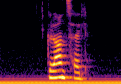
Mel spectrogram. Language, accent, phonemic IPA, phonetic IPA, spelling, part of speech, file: Armenian, Eastern Armenian, /ɡəɾɑnˈt͡sʰel/, [ɡəɾɑnt͡sʰél], գրանցել, verb, Hy-գրանցել.ogg
- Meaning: 1. to record 2. to enter 3. to register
